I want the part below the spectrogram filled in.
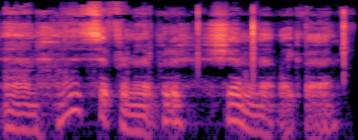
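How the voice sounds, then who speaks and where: A man's voice: low-pitched, sing-song, moderate pace, creaky, dark tone. A man giving casual, unscripted how-to commentary on a repair, matter-of-fact and explaining step by step. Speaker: antique radio repair hobbyist showing a repair. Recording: faint background noise.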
